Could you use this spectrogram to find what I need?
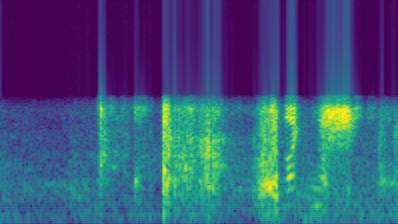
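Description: A skateboard clatters and smacks on concrete.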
